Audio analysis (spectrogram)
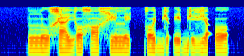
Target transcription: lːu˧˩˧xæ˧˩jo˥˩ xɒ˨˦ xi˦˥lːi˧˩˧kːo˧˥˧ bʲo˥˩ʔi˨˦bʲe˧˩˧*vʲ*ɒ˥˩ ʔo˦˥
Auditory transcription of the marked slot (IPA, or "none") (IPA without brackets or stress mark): vʲ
